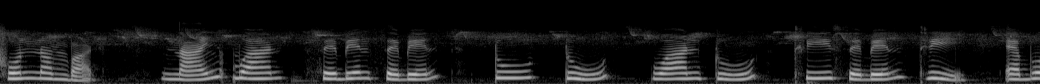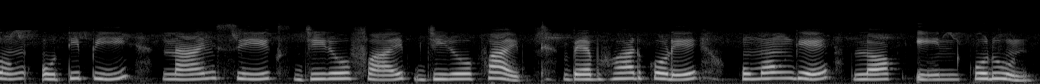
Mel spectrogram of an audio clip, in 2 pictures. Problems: constant background noise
